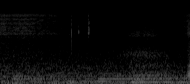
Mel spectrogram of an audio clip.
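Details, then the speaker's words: Loud snoring, described as being like a tractor and heard even from outside. "а храпит то он ребята вообще как трактор слышно даже на улице как он храпит"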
